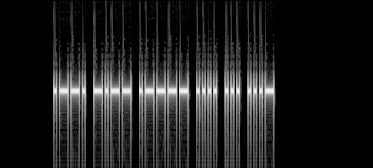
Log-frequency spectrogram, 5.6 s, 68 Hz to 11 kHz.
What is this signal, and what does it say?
Morse code, heard as a keyed tone, about 28 wpm, 700 Hz. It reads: PY1HSV
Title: DXCC-100 Call Signs - 6 Characters - Repeated 2x - 28wpm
